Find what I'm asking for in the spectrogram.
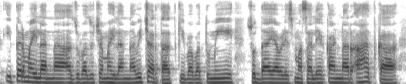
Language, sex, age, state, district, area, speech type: Marathi, male, 30-45, Maharashtra, Osmanabad, rural, spontaneous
